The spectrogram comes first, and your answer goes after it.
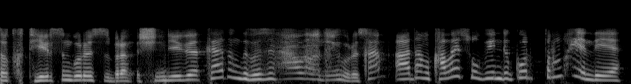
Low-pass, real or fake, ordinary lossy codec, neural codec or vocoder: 5.4 kHz; fake; none; codec, 16 kHz, about 1 kbps, DyCAST, with the encoder's durations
